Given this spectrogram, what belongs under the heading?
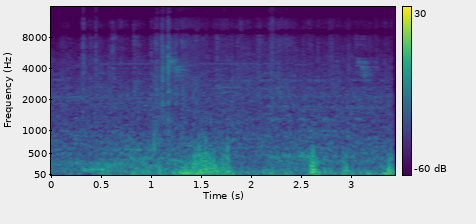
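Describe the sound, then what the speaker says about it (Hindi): A pigeon flies in over a neighborhood rooftop loft, with a brief flutter of wings and faint soft bird sounds amid light outdoor background noise. "किसी का कबूतर है दोस्तों"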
